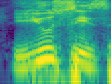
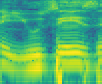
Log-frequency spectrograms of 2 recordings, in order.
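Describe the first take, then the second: First: It has an s sound and ends in -seez. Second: It has a z sound and ends in -zej. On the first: The speaker calls it right. "क्या है, यूसीज है" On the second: The speaker calls it wrong. "इसका उच्चारण यूजेज नहीं है"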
